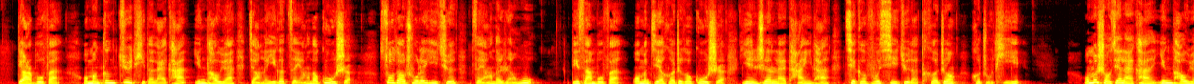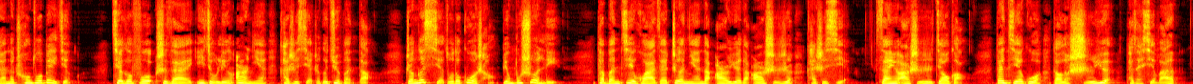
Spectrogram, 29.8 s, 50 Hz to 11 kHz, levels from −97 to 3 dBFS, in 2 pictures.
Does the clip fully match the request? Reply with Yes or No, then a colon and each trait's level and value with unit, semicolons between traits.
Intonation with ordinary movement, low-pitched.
No: average, 4.7 semitones; high, 210 Hz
